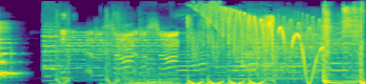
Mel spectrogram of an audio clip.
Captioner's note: record scratching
